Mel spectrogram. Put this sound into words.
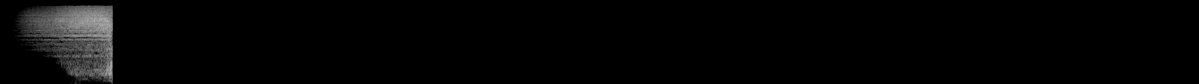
Rev Cymb 13
Reverse Cymbal
Digital Zero
cymbal, reverse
